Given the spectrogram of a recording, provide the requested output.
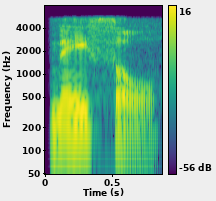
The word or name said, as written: gnathal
